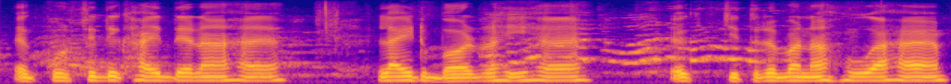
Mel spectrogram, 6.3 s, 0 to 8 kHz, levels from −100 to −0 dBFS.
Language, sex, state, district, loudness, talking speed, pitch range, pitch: Hindi, male, Bihar, Patna, -16 LUFS, 140 wpm, 130-140 Hz, 135 Hz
